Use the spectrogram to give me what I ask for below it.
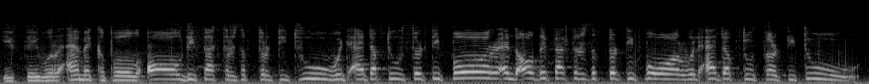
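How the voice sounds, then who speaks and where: An actress playing a bossy, theatrical fortune teller with commanding, mystical certainty in a comedy sketch. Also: female voice, fairly high pitch, fairly even intonation, normal speed, few pauses, mellow, lightly acted, low-quality recording. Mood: brisk, certain. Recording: music behind the voice.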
